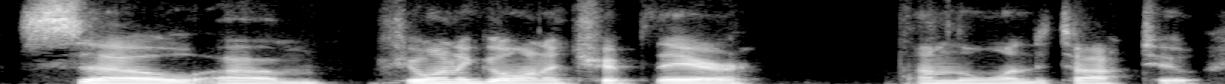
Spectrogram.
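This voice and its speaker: A middle-aged American woman hosts a casual cooking livestream, rambling in a friendly way, saying um a lot, and reading viewer comments aloud. Her very deep, darkish voice is slightly raspy as she recovers from an illness, and she speaks at a moderate pace.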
